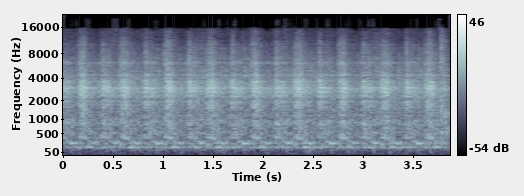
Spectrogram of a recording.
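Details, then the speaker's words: 1990 Ford Thunderbird Super Coupe, revived after years of storage, with a brand-new battery fitted: brisk, even starter cranking with steady quick compression pulses and very little voltage drop; good cranking speed. "well right out of the box we can see we had very little voltage deflection audibly we had a very good cranking speed"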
